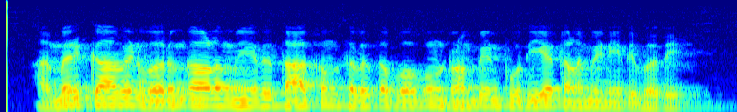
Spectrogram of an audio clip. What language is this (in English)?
Tamil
